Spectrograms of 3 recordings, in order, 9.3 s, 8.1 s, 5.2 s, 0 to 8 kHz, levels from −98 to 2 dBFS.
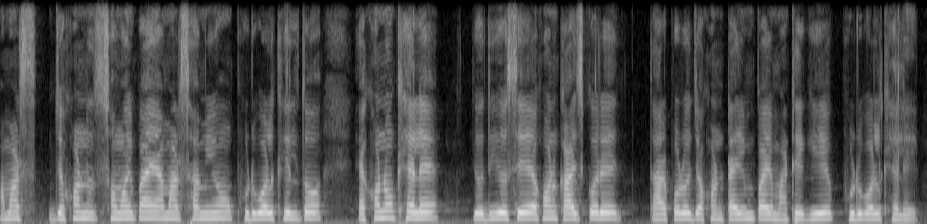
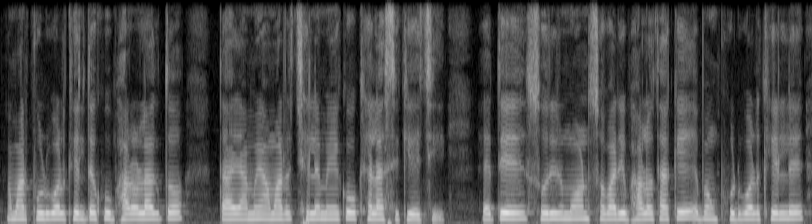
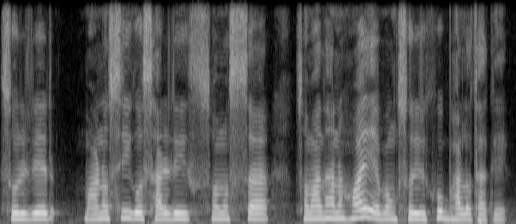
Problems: background sounds at intervals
